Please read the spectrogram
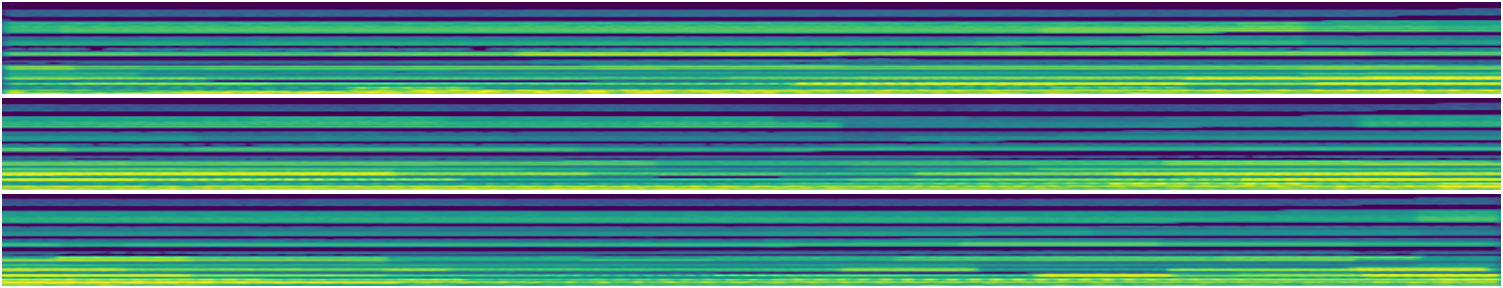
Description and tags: Alien insect space noises made with either coagula or the other freeware image synth I have.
